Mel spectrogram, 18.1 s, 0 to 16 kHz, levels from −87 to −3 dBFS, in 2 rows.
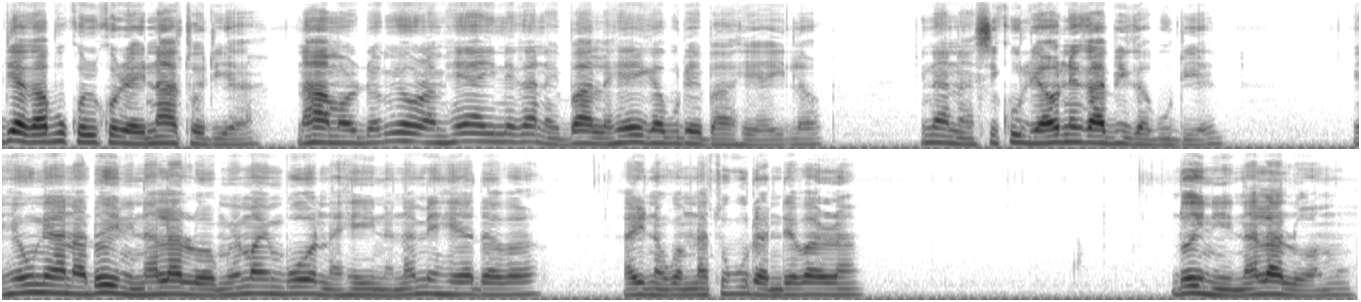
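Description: Listening through this speech recording, nothing stood out as a technical problem at any point.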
